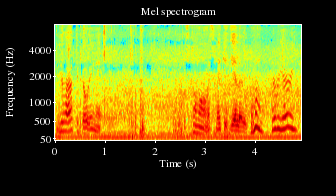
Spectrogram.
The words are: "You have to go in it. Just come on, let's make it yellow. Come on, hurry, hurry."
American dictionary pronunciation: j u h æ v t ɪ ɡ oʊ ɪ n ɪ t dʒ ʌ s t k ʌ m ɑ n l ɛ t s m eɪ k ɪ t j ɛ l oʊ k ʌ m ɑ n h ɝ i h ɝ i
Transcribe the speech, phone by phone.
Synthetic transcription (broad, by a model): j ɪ h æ f t ɪ ɡ oʊ ɪ n ɪ t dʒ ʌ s k ʌ m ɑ n l ɛ t s m eɪ k ɪ t j ɛ l oʊ k ʌ m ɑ n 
